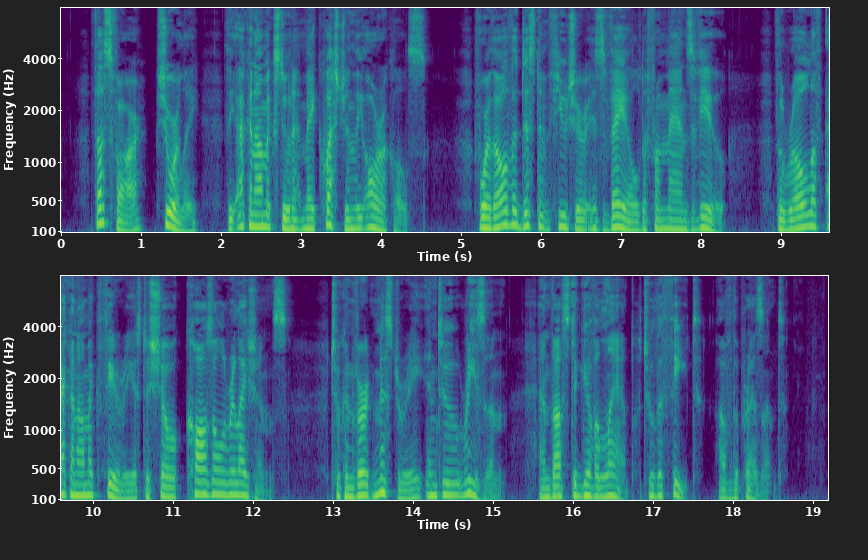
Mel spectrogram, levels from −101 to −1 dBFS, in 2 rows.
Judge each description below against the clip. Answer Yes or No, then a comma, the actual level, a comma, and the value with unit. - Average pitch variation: Yes, average, 3.9 semitones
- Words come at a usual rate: Yes, average, 145 wpm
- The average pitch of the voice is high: No, low, 135 Hz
